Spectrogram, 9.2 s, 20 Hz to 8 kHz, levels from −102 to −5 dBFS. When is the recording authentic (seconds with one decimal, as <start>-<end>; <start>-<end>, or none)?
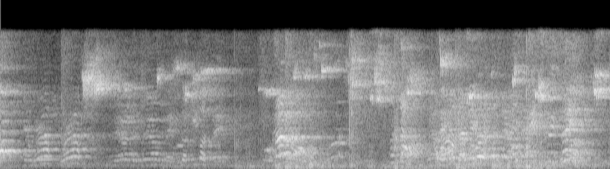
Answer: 0.0-0.8; 3.0-9.2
